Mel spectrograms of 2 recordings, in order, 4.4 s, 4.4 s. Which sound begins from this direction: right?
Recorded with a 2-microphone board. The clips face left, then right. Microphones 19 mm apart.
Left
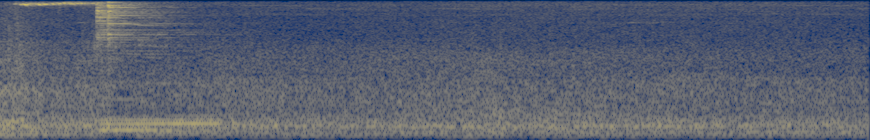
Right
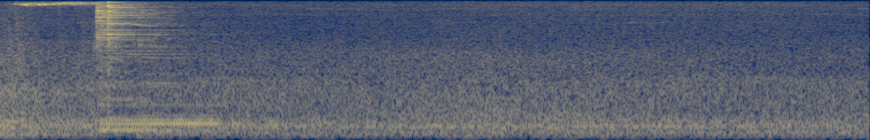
A clunk, at 0.5 s.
